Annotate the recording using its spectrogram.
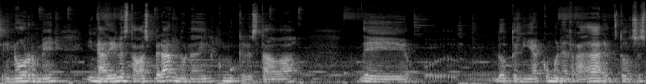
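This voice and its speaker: Answering interview questions in a conversational way, a male podcast producer speaks at medium pitch with hesitant, halting phrasing.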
